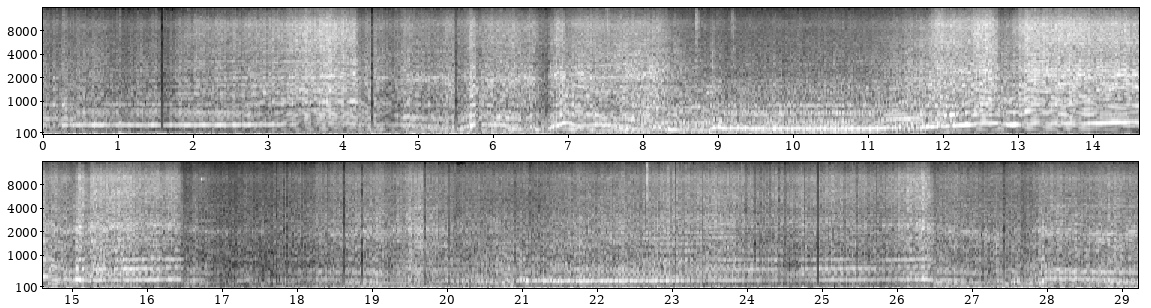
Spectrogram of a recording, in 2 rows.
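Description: Holden Commodore race car's V8 engine heard from inside the cabin under racing load. The note drops in steps through downshifts from about four seconds in, climbs as it accelerates hard, and holds high through the next stretch before dipping and rising again near the end.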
